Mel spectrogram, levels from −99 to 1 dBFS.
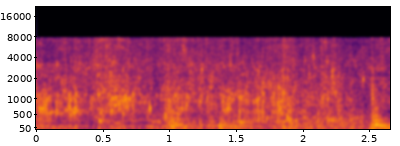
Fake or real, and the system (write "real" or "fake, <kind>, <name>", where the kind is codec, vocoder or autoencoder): fake, vocoder, HiFi-GAN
